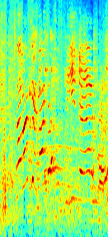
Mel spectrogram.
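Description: Excited children's voices, high-pitched and rising and falling, twice in quick succession.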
